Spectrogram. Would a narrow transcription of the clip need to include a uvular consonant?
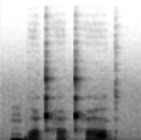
yes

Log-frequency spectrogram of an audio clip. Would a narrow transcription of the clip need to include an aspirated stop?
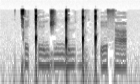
no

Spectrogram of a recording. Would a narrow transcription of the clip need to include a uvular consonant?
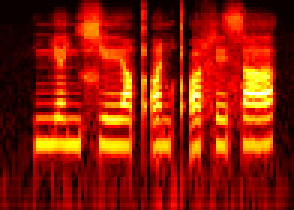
yes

